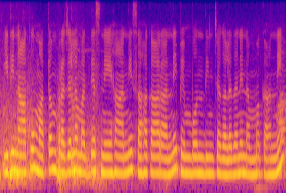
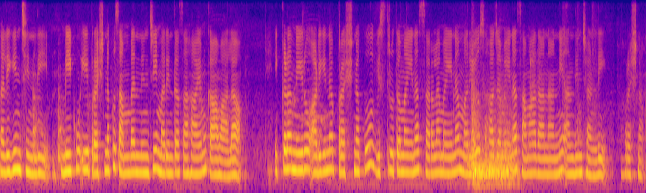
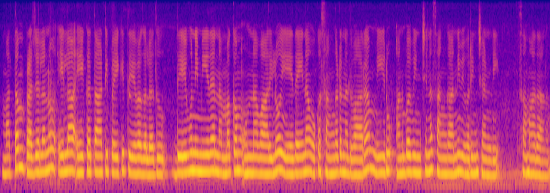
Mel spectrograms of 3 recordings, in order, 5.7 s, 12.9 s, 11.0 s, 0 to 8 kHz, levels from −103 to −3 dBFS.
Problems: none marked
